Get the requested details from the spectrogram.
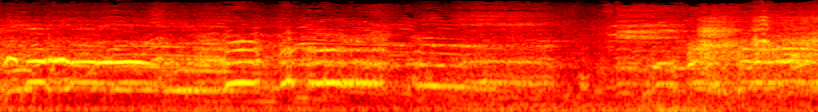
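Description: Two roosters flap their wings as they spar.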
